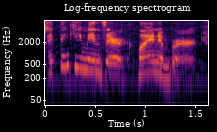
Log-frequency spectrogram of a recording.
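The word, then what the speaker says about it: Klinenberg: think he means eric kleinenberg klein and berry i pronounce is that right correct yes i do in fact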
